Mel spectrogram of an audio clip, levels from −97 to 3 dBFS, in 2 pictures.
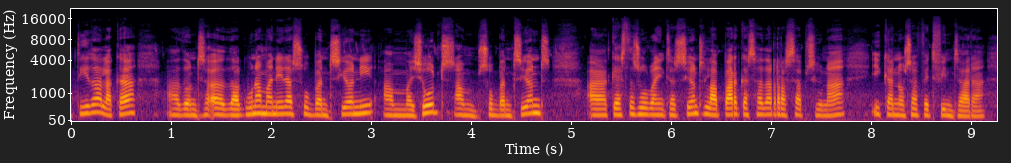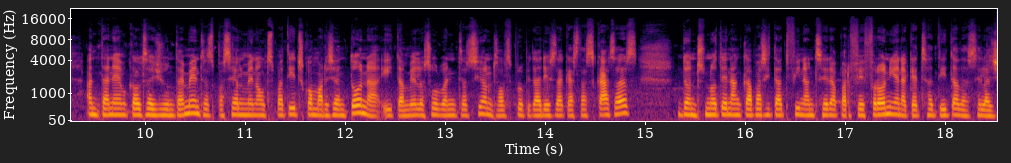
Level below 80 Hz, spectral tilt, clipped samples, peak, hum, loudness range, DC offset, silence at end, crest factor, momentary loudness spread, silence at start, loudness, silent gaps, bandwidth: -62 dBFS; -5 dB/octave; under 0.1%; -2 dBFS; none; 2 LU; under 0.1%; 0 s; 20 dB; 6 LU; 0.05 s; -23 LUFS; none; 13 kHz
